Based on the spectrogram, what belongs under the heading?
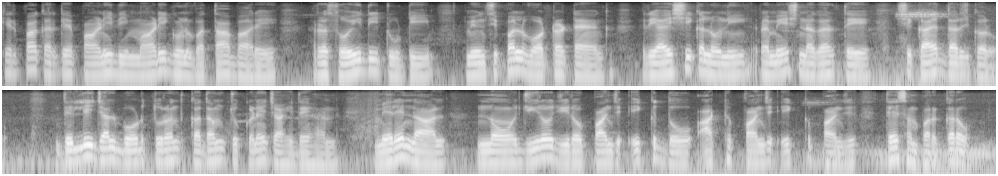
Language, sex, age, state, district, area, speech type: Punjabi, male, 18-30, Punjab, Ludhiana, rural, read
